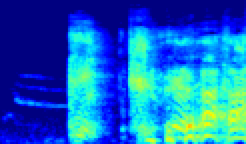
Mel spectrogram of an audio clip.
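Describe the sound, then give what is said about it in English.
A black cat meows loudly, a short harsh yowl followed after a brief pause by a longer, wavering, drawn-out cry, with no talking. “if he goes on for too much longer, I'm going to like pause this and just kill the cat”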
